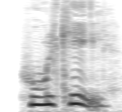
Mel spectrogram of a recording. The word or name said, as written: hulkel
